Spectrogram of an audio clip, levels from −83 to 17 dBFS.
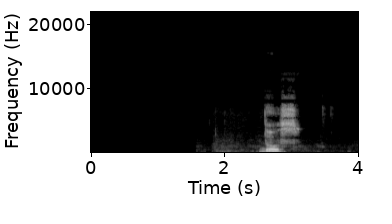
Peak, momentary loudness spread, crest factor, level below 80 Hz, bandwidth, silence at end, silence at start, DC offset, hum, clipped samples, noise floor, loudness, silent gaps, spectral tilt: -2 dBFS; 25 LU; 20 dB; -68 dBFS; 9.2 kHz; 0.9 s; 2.55 s; under 0.1%; none; under 0.1%; -70 dBFS; -15 LUFS; none; -3 dB/octave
